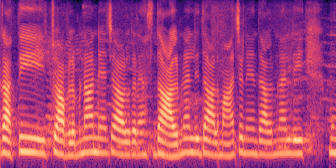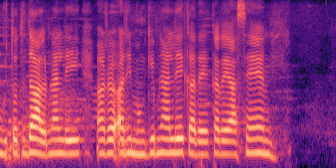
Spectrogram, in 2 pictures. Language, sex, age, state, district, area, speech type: Dogri, female, 30-45, Jammu and Kashmir, Samba, urban, spontaneous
